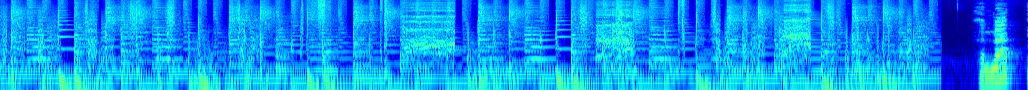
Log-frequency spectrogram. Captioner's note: fighting sound effects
